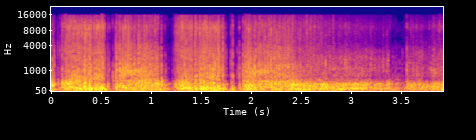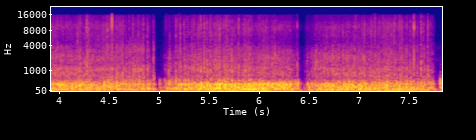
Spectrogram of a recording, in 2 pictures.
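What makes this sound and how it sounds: Long nails of both hands scratch fast across a round, dark, coiled woven fiber placemat that is flat and thin. The result is a dense, rough, low-heavy scratching roar that runs almost continuously, broken by a few brief pauses, loudest at the start and easing slightly later on.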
